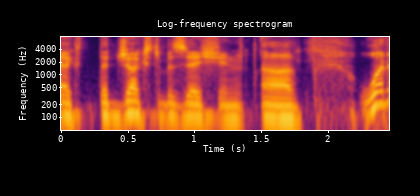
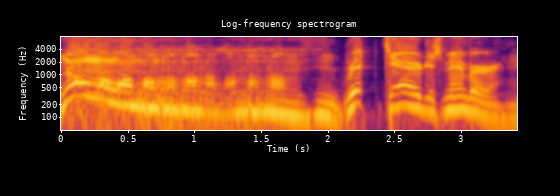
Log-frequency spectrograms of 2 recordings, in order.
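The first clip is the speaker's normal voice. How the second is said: monster munching; 5 semitones higher than usual. Retold or imitated. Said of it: "Celestia is just going".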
